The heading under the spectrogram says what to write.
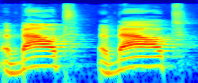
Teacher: on entend très peu le a en fait c'est comme un e très atténué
